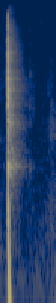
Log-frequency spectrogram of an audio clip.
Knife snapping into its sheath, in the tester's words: locks nice and tight the knife in the sheath has a very nice retention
